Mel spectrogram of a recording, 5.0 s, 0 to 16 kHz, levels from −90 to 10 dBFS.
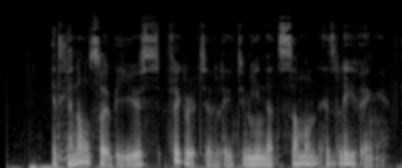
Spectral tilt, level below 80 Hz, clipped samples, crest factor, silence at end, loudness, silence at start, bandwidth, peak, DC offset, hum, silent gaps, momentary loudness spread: -7 dB/octave; -40 dBFS; under 0.1%; 18 dB; 0 s; -31 LUFS; 0.1 s; 10.5 kHz; -12 dBFS; under 0.1%; none; none; 8 LU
